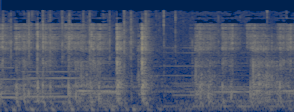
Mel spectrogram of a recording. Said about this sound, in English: That's a door, let's go down.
